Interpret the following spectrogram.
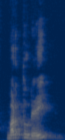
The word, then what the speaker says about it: Martorell: Está pasando por Martorell, en realidad. ¿Martorell? Claro, ¿Ah, sí? así se pronuncia.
